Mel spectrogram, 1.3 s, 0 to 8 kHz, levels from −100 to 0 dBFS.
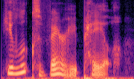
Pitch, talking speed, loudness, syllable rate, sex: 205 Hz, 180 wpm, -19 LUFS, 4.4 syllables/s, female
